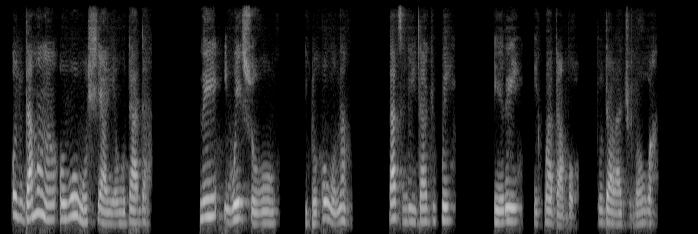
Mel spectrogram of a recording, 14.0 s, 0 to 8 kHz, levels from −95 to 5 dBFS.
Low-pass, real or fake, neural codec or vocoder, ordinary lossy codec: 7.2 kHz; fake; codec, 44.1 kHz, 2.6 kbps, DAC; none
